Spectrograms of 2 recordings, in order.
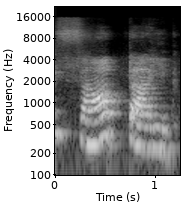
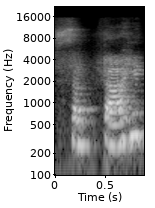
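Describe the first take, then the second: First: The first vowel is long, a lengthened aa. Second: The first vowel is short, as in saptah. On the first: The speaker calls it right. "जब उसमें एक प्रत्यय लगा देते हैं तब उसमें साप्ताहिक हो जाता है" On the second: The speaker calls it wrong. "ऐसे ही साप्ताहिक नहीं"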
